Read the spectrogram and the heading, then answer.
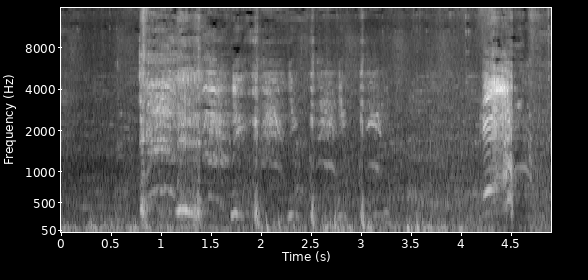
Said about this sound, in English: He's going to end up coughing.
